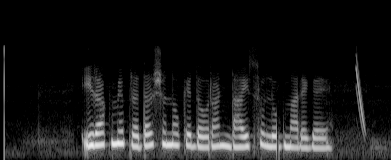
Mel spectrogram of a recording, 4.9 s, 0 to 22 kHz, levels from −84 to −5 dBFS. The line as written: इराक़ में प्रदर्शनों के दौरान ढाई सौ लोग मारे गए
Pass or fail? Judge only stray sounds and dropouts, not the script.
fail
